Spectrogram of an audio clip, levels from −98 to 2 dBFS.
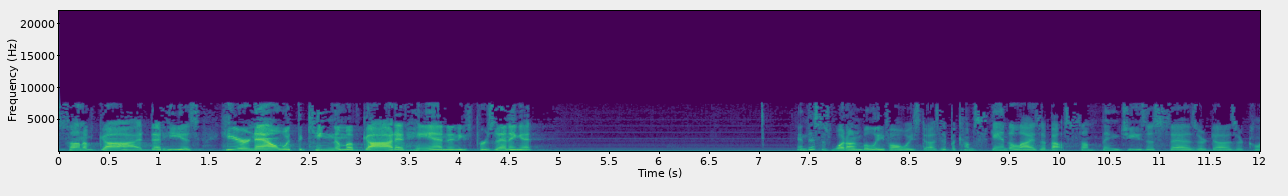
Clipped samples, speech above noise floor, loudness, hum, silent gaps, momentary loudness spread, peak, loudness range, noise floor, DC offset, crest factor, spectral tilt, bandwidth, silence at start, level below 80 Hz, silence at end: under 0.1%; 26 dB; -26 LUFS; none; none; 17 LU; -4 dBFS; 11 LU; -52 dBFS; under 0.1%; 22 dB; -2 dB/octave; 8 kHz; 0 s; -52 dBFS; 0 s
